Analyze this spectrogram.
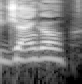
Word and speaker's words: Django: Did you see Django? Not yet. There was. I like to call it the Django. Django. I like pronouncing the D.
